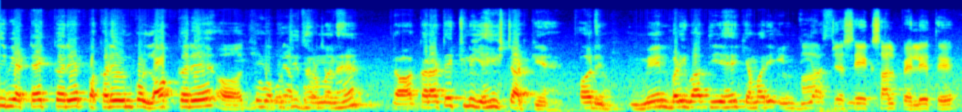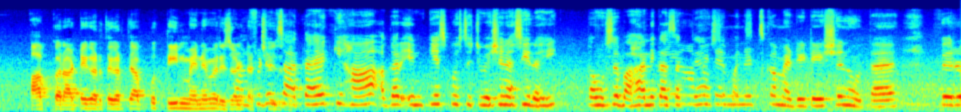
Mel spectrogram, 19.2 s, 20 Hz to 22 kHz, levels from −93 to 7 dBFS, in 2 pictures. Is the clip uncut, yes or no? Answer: no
